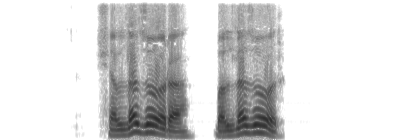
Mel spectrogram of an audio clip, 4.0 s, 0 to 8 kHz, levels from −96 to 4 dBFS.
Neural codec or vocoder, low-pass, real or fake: none; 7.2 kHz; real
